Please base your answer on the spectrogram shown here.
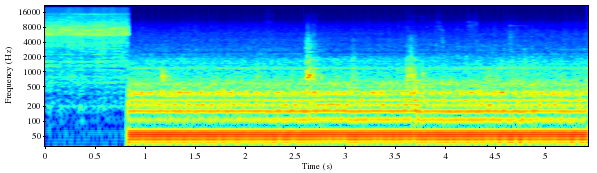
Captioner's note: engine rumbling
